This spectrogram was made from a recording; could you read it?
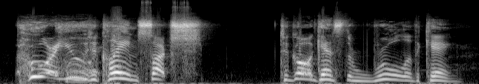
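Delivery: shouted, demanding voice. Narrating a scene, the storyteller voices an unseen speaker, yelling. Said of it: "Yells the voice".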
